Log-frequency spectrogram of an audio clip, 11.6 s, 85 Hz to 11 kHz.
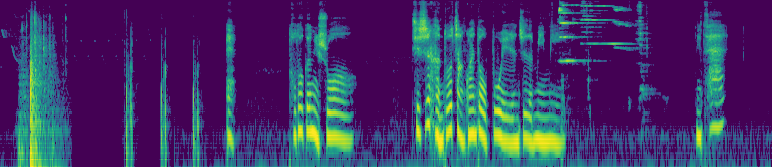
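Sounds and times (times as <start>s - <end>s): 
door slamming shut with a brief rattle: 0.0s - 1.1s
quieter knocks: 0.3s - 1.0s
speech: 4.4s - 5.4s, 6.2s - 8.6s, 10.4s - 11.0s.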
